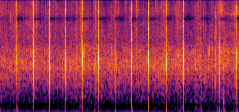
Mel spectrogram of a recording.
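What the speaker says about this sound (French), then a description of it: "je vous propose d'applaudir les nommés de l'année pour commencer" Clapping for the year's nominees at a business awards ceremony in Puy-de-Dôme, France: sharp, evenly spaced claps in a steady rhythm of about three per second, moderately quiet, with no voices.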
